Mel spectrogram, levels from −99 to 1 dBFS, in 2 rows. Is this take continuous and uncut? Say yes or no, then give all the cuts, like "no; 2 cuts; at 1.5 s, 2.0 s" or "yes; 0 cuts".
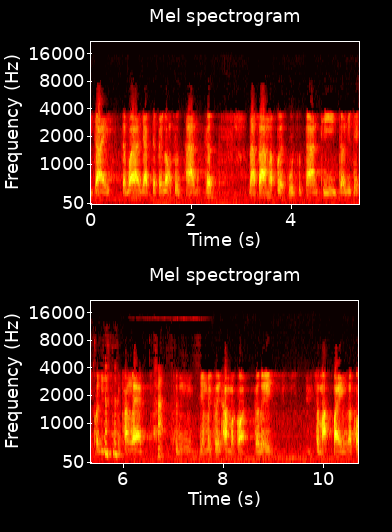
no; 1 cut; at 3.1 s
